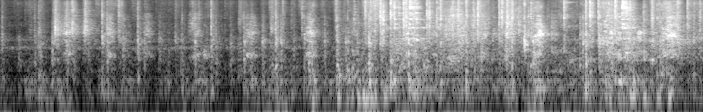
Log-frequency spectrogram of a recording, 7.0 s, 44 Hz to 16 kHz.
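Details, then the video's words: Pomeranian named Sam, spinning rapidly about 175 times indoors, recorded 1 November 2015; dense run of sharp, high yaps and scuffling, building louder toward the end with little pause between sounds. "ポメラニアン サムちゃんの高速回転 約175回 犬の鳴き声"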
